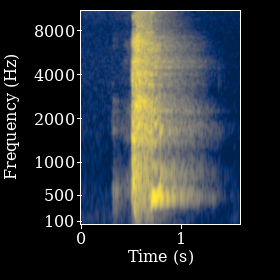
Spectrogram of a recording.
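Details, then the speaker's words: Adult, while speaking, apologizes for being about to sneeze: a faint catch of breath, then one sharp explosive burst of air from nose and mouth with a brief vocal tail, a single sneeze. "Pardon, je vais éternuer."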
